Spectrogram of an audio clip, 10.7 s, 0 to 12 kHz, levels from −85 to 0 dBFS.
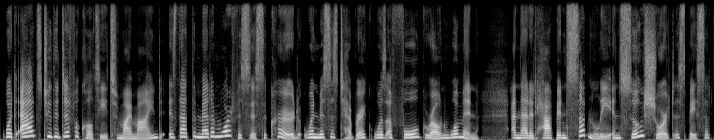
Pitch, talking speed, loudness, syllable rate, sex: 245 Hz, 185 wpm, -21 LUFS, 5.0 syllables/s, female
